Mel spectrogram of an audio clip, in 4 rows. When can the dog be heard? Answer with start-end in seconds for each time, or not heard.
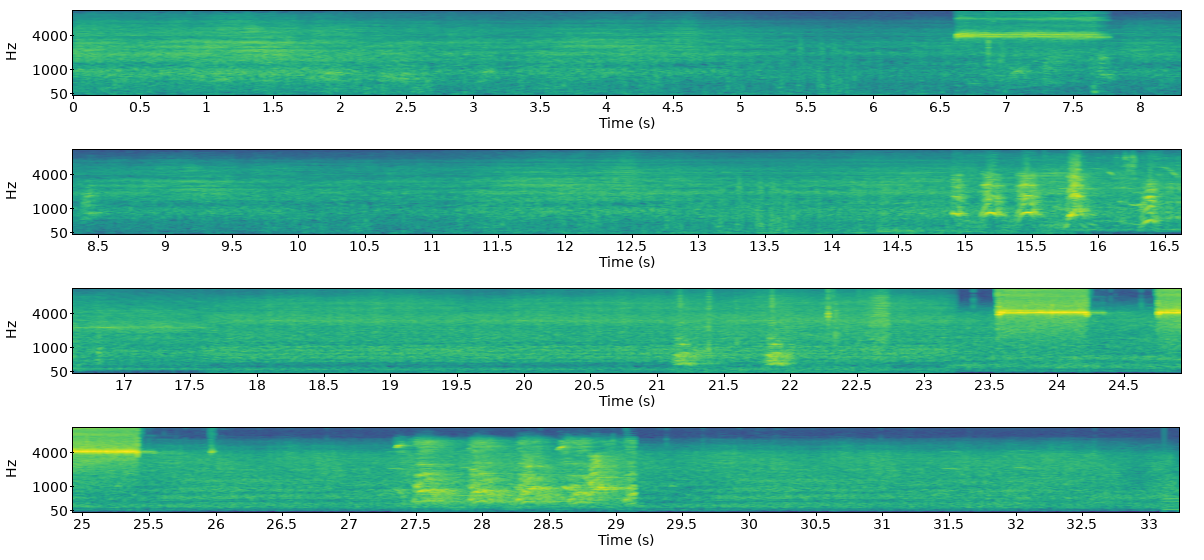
0.9-3.2, 7.0-8.7, 14.9-16.9, 21.1-22.8, 27.3-29.1.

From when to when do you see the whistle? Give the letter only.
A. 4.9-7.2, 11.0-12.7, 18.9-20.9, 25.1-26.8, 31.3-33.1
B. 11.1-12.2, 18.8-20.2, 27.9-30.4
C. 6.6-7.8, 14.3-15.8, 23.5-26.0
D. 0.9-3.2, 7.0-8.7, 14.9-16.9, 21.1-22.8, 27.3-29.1
C.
